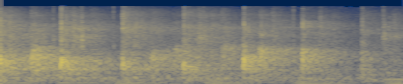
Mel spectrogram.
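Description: A small audience applauding: a dense scatter of hand claps that thins out and fades towards the end.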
